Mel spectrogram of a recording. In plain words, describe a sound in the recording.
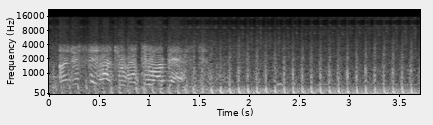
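A helicopter's rotor thumps close by.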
